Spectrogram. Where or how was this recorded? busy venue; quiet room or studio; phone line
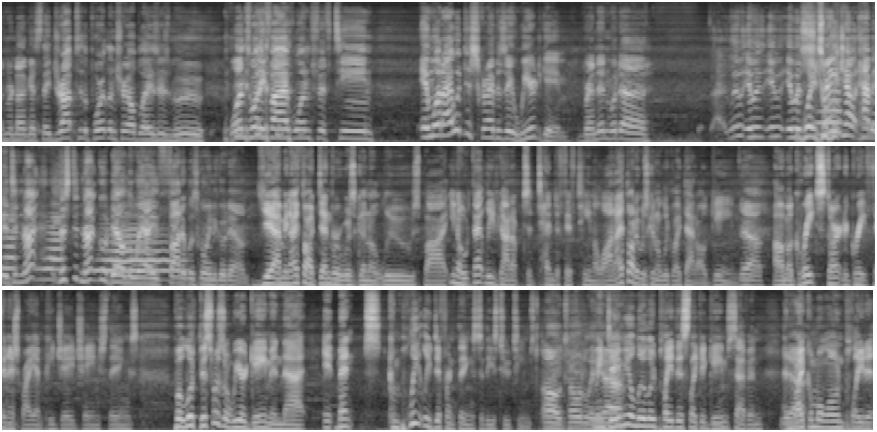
busy venue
